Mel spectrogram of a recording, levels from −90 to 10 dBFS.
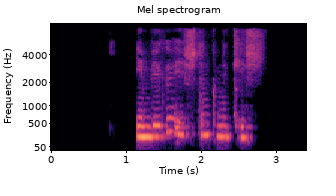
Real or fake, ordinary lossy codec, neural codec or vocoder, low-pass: real; AAC, 32 kbps; none; 7.2 kHz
